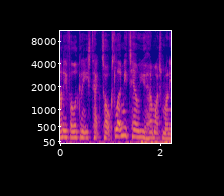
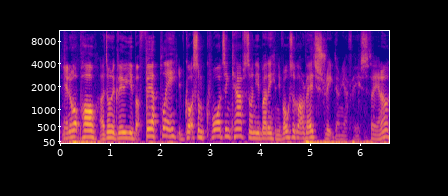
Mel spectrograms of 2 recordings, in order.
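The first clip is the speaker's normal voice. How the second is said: ordinary talk, nothing marked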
